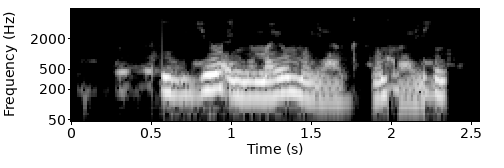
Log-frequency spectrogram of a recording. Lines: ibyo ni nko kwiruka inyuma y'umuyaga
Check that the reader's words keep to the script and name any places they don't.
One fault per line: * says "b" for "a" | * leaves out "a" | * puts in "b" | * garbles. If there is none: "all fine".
* leaves out "ni nko kwiruka"
* garbles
